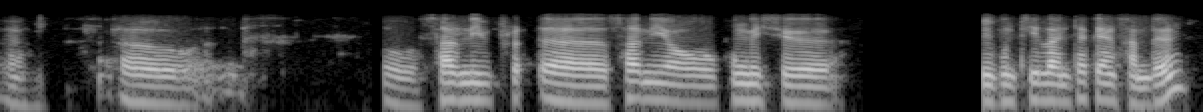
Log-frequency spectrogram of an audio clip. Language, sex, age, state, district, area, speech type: Bodo, male, 30-45, Assam, Udalguri, urban, conversation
